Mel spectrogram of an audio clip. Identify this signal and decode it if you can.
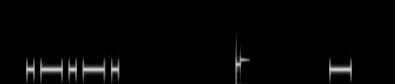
Morse code, heard as a keyed tone, about 17 wpm, 700 Hz. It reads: <AR> T
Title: Single Character (Letter:Number:Punctuation:Prosign) 17wpm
